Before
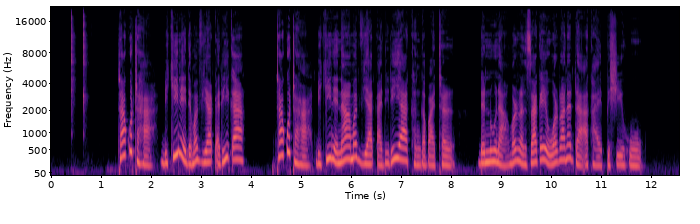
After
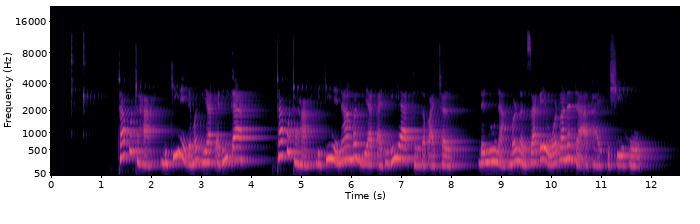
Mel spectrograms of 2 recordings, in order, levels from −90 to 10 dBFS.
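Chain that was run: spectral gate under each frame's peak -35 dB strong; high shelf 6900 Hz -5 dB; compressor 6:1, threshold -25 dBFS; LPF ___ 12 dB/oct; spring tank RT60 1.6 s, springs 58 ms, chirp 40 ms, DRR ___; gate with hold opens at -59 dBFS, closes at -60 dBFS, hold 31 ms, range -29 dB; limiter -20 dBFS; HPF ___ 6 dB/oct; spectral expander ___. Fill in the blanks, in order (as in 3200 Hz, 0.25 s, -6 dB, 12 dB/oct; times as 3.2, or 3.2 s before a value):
12000 Hz, 4.5 dB, 390 Hz, 1.5:1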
